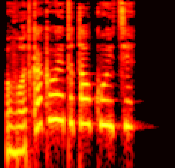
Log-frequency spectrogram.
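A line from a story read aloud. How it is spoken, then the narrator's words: Uncertain, witch. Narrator (Russian): Впервые ведьма ответила неуверенно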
